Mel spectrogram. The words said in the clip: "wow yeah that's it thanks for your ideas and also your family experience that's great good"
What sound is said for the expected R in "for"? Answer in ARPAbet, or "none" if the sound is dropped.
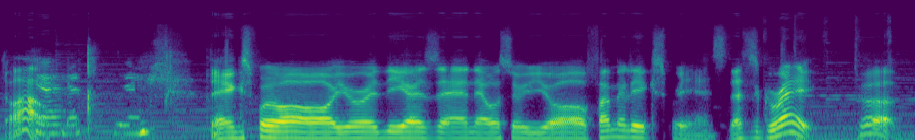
L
